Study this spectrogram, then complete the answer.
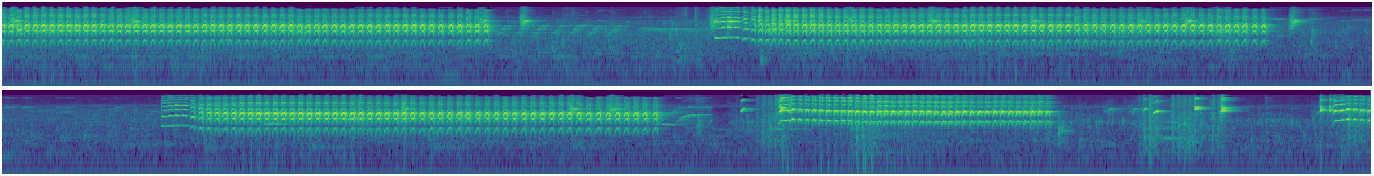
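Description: A songbird sings loud, harsh, rapid trills in long bursts with short pauses between.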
